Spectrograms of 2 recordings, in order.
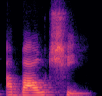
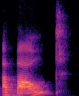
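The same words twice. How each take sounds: First: It ends in T followed by an added i sound. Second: It ends in a soft, subtle T sound. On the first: The speaker calls it wrong. "inserir o som da letra I" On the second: The speaker calls it right. "com um T sutil"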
